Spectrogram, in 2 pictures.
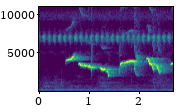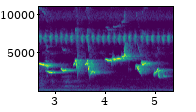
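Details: Early morning song of an Oriental magpie-robin in Sri Lanka, recorded at 4 am: a busy string of falling whistled notes and slurs, with insect trilling and low background hum.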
